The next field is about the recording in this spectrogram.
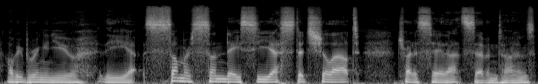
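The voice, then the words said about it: Slightly raspy voice. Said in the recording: “As you can hear, I've got a little bit of a raspy voice.”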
